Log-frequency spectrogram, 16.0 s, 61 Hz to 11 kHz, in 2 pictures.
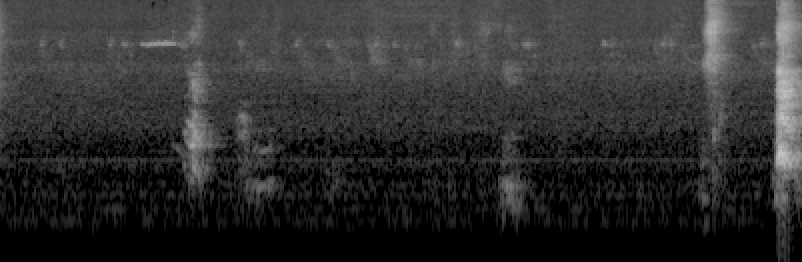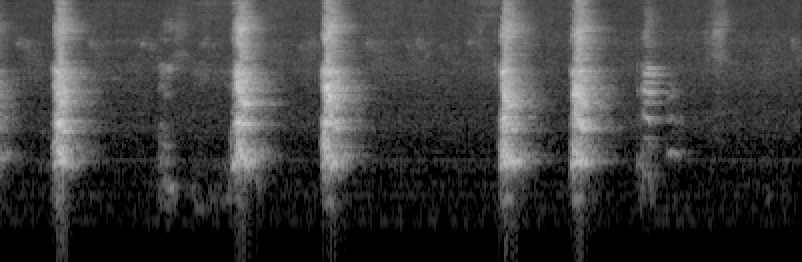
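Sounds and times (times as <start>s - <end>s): dog barking: 1.9s - 2.2s, 7.1s - 9.0s, 10.3s - 11.7s, 13.0s - 14.9s.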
